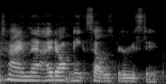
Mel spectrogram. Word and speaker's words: Salisbury: Now, I know some people pronounce it salsberry steak, but I don't I don't know why. I'm in Michigan. Maybe it's a geography thing. I don't know, but we say salsberry steak.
